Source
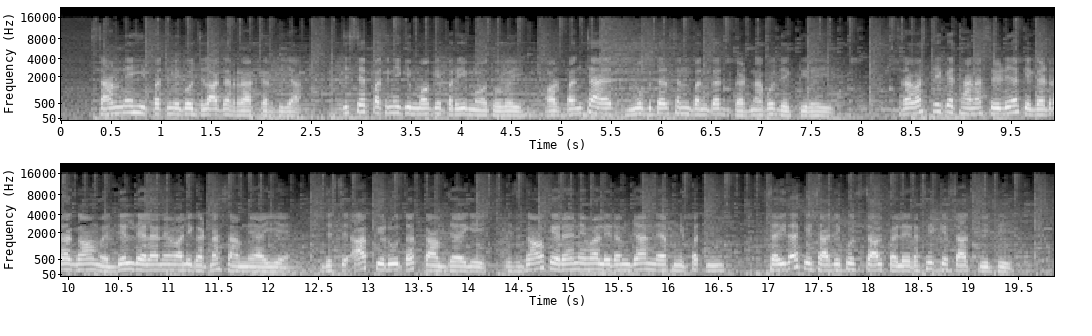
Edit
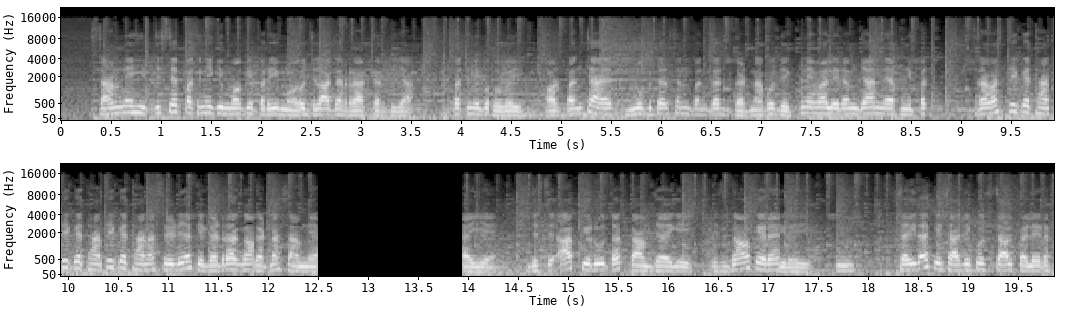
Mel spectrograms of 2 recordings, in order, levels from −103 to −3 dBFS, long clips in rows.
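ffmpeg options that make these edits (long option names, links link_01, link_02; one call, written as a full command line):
ffmpeg -i in.wav -filter_complex "[0:a]asplit=14[link_01][link_02][link_03][link_04][link_05][link_06][link_07][link_08][link_09][link_10][link_11][link_12][link_13][link_14];[link_01]atrim=end=0.872[link_15];[link_02]atrim=start=2.748:end=4.262[link_16];[link_03]atrim=start=1.258:end=2.752[link_17];[link_04]atrim=start=0.868:end=1.262[link_18];[link_05]atrim=start=4.258:end=6.47,asetpts=PTS-STARTPTS,afade=type=out:start_time=1.412:duration=0.8:silence=0.421697[link_19];[link_06]atrim=start=6.47:end=7.392,asetpts=PTS-STARTPTS,afade=type=in:duration=0.004:curve=hsin:silence=0.421697[link_20];[link_07]atrim=start=15.038:end=16.372[link_21];[link_08]atrim=start=7.958:end=9.112[link_22];[link_09]atrim=start=8.658:end=9.112[link_23];[link_10]atrim=start=8.658:end=10.182[link_24];[link_11]atrim=start=11.238:end=11.88,asetpts=PTS-STARTPTS,afade=type=out:start_time=0.638:duration=0.004:curve=hsin,apad=pad_dur=1.46[link_25];[link_12]atrim=start=11.88:end=15.042,asetpts=PTS-STARTPTS,afade=type=in:duration=0.004:curve=hsin[link_26];[link_13]atrim=start=7.388:end=7.962[link_27];[link_14]atrim=start=16.368[link_28];[link_15][link_16]acrossfade=duration=0.004:curve1=hsin:curve2=hsin[link_29];[link_29][link_17]acrossfade=duration=0.004:curve1=hsin:curve2=hsin[link_30];[link_30][link_18]acrossfade=duration=0.004:curve1=hsin:curve2=hsin[link_31];[link_19][link_20]concat=n=2:v=0:a=1[link_32];[link_31][link_32]acrossfade=duration=0.004:curve1=hsin:curve2=hsin[link_33];[link_33][link_21]acrossfade=duration=0.004:curve1=hsin:curve2=hsin[link_34];[link_34][link_22]acrossfade=duration=0.004:curve1=hsin:curve2=hsin[link_35];[link_35][link_23]acrossfade=duration=0.004:curve1=hsin:curve2=hsin[link_36];[link_36][link_24]acrossfade=duration=0.004:curve1=hsin:curve2=hsin[link_37];[link_25][link_26]concat=n=2:v=0:a=1[link_38];[link_37][link_38]acrossfade=duration=0.004:curve1=hsin:curve2=hsin[link_39];[link_39][link_27]acrossfade=duration=0.004:curve1=hsin:curve2=hsin[link_40];[link_40][link_28]acrossfade=duration=0.004:curve1=hsin:curve2=hsin" out.wav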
